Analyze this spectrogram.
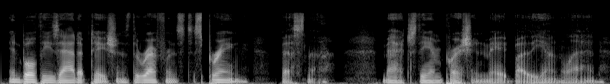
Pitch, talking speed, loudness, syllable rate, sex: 95 Hz, 165 wpm, -22 LUFS, 5.6 syllables/s, male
